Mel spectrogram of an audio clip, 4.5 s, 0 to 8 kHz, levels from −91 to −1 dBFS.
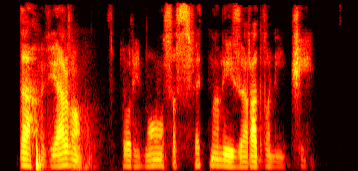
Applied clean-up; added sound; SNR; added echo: neural mask model DeepFilterNet 3.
